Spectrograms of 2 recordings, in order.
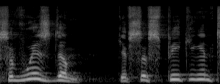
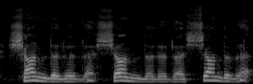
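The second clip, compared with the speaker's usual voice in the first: lightly imitated, low chanted tongues syllables; low murmured babble of tongues; imitating tongues prayer; 6 semitones lower, 6 dB quieter than usual. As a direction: mimic a church lady praying in tongues, softly. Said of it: "Sister Regal always prayed".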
